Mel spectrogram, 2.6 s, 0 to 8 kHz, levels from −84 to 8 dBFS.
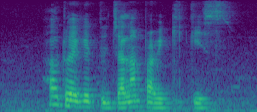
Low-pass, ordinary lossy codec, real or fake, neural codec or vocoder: none; none; real; none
